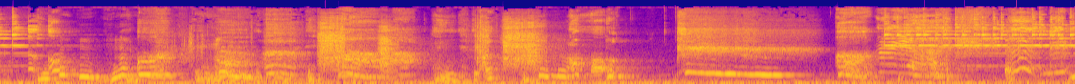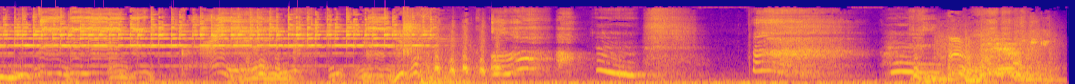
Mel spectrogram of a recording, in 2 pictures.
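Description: Cartoon characters talk with animated, squeaky voices.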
